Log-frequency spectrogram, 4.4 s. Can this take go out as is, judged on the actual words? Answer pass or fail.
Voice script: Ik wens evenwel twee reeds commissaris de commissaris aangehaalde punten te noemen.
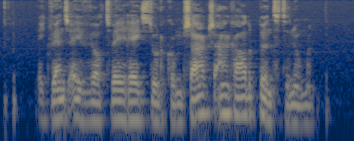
fail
